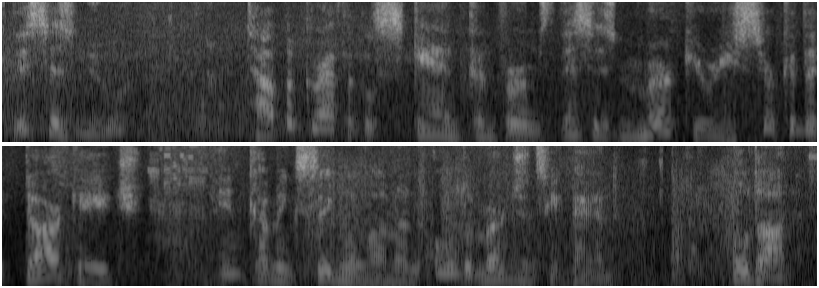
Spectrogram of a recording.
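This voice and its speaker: An actor playing a composed, helpful AI guide in a video game, giving articulate, purposeful briefings with an earnest, alert manner. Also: male voice, medium pitch, sing-song, normal speed, background noise. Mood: focused, informative. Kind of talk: dramatic video game voice acting, mission briefing.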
